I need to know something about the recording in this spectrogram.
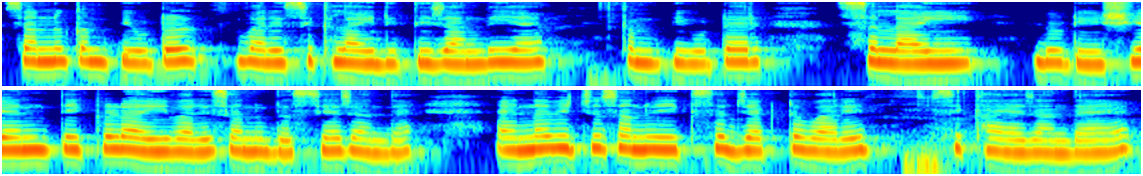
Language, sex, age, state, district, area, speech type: Punjabi, female, 18-30, Punjab, Rupnagar, urban, spontaneous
